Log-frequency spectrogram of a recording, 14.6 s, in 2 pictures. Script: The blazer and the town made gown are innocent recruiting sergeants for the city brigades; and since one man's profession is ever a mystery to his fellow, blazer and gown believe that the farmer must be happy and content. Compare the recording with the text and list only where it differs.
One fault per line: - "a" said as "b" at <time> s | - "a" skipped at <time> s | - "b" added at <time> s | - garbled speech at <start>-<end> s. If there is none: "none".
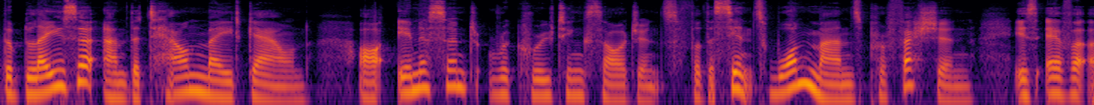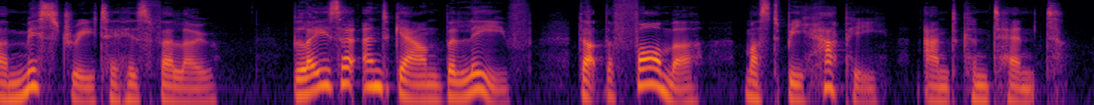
- "city brigades and" skipped at 4.8 s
